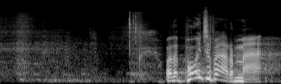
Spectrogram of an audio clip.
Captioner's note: audience chuckles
